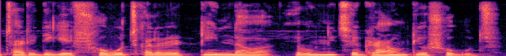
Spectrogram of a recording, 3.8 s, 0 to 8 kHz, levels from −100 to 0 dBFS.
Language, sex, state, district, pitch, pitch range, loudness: Bengali, male, West Bengal, Alipurduar, 130 Hz, 115-140 Hz, -15 LUFS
